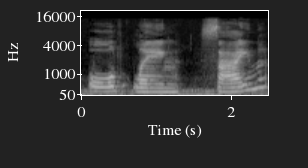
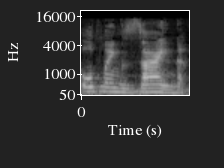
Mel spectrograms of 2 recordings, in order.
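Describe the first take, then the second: First: Syne begins with a hissing S sound. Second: Syne begins with a buzzing Z sound. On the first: The speaker calls it right. "it's a bloody S" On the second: The speaker calls it wrong.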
